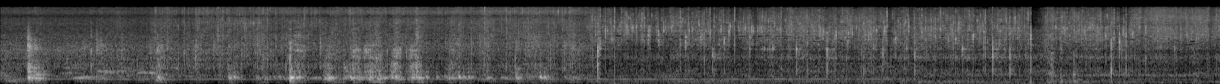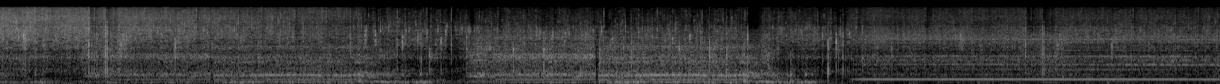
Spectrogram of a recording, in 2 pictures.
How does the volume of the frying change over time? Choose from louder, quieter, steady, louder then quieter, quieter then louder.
quieter.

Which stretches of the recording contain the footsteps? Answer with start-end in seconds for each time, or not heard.
not heard.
